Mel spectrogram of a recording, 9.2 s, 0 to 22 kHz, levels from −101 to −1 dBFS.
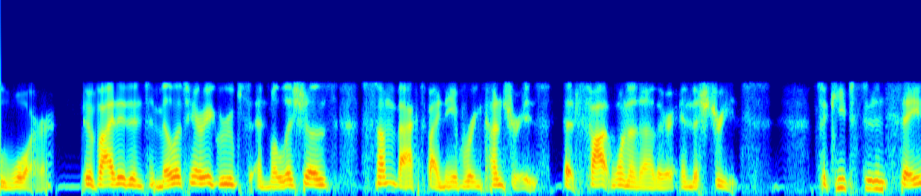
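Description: A steady mains hum runs from start to finish: a low, constant tone at 50 Hz, sitting roughly 35 dB below the speech. It comes from power-line current leaking into the signal path, most plausibly through a ground loop or a transformer close to the cabling. Unlike rumble or wind, it keeps a fixed pitch and level whether or not anyone is talking.

Throughout the clip the speech has also passed through the Codec 2 vocoder, and the damage is heavy. Codec 2 discards the waveform and sends only pitch, voicing, loudness and a rough spectral outline, and the decoder rebuilds the voice from sine waves. The result is robotic and buzzy, with nothing above about 3.8 kHz. The quality fits the codec's top 3.2 kbit/s mode. What sets it apart from an ordinary low-bitrate codec is that there is no warbling or smearing of a real waveform. The voice sounds wholly synthetic.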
